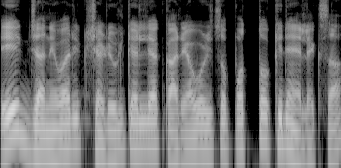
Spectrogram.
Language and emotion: Goan Konkani, neutral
